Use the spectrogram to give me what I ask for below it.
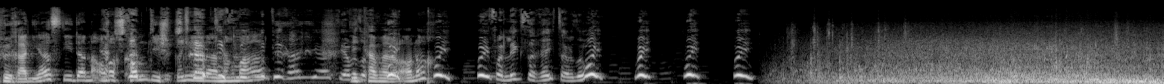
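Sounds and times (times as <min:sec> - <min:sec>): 
speech: 0:00.0 - 0:08.3
laughter: 0:01.0 - 0:04.5
rushing water: 0:07.7 - 0:11.6.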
